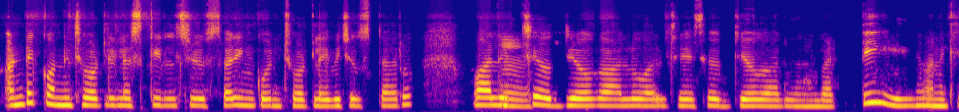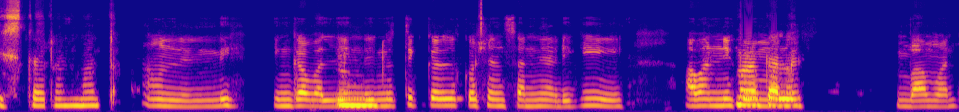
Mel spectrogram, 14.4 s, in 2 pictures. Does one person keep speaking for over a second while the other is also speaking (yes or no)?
no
